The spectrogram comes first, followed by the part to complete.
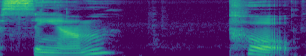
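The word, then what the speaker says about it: sample: the word Sam pull Sam is a closed syllable because we have the short vowel and pull is a consonant l e but you're going to cross off the silent e at the end like so okay now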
